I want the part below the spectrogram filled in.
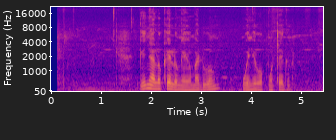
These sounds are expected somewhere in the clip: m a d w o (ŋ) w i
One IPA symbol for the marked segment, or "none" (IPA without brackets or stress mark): ŋ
